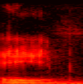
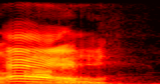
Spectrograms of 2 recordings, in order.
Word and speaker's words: Abe: No, it's definitely not pronounced like Abe, but Shinzo Abe.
